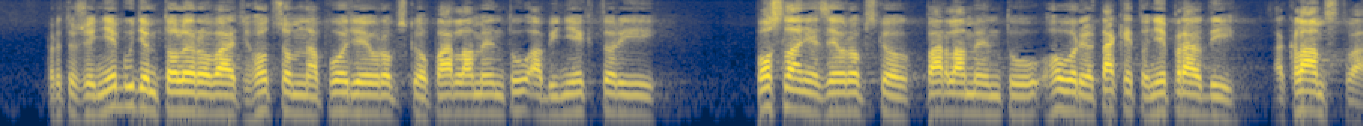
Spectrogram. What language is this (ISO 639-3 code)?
slk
